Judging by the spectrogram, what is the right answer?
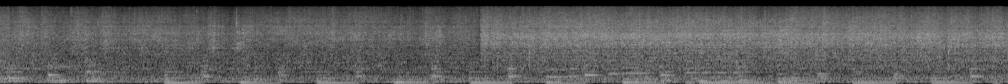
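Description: Thinly sliced pork sizzling as it fries in a frying pan, stirred with chopsticks. The sizzle gets louder about five seconds in.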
